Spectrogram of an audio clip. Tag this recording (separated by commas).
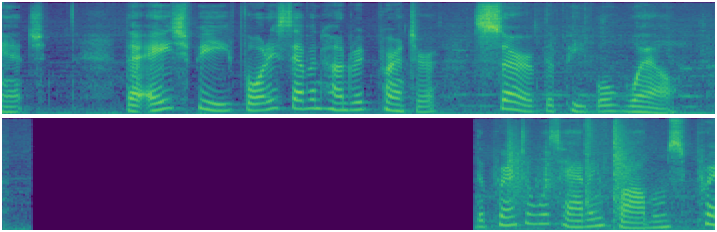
Speech, Printer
